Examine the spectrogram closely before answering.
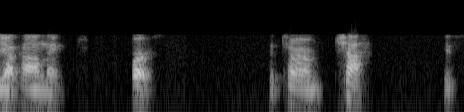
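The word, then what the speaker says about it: khaa: So when you look in the language of ancient Kemet, the term spelled and pronounced cha, K-H-A-A, cha, to leave, to forsake, to abandon.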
